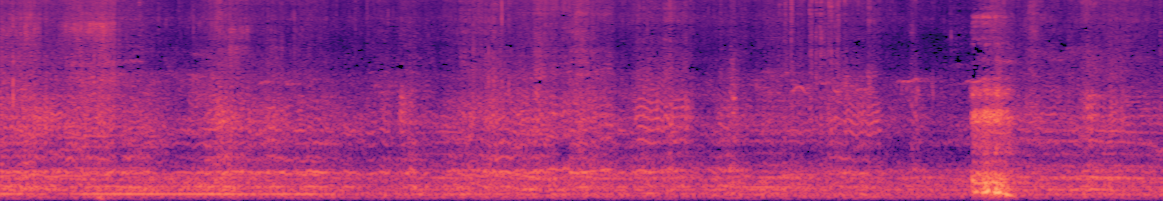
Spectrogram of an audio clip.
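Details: Honey bee colony buzzing near its hives in Baltimore in the morning while the bees seize, sting and drag off a European hornet queen that dive-bombed the colony; a dense, steady hum fills the recording, with a brief louder bump near the end.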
